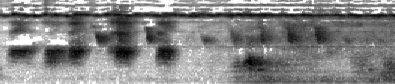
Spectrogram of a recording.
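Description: Birds chirping in a quick run of short, repeated calls. In the second half a rougher scraping noise takes over, all over a steady high-pitched whine.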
